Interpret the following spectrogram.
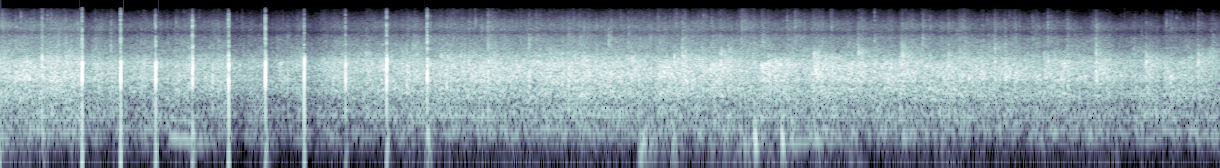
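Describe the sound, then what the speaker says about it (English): A school presentation day audience breaks into sustained applause, with dense clapping throughout and several louder individual claps standing out early on. "I think he deserves a big round of applause."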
